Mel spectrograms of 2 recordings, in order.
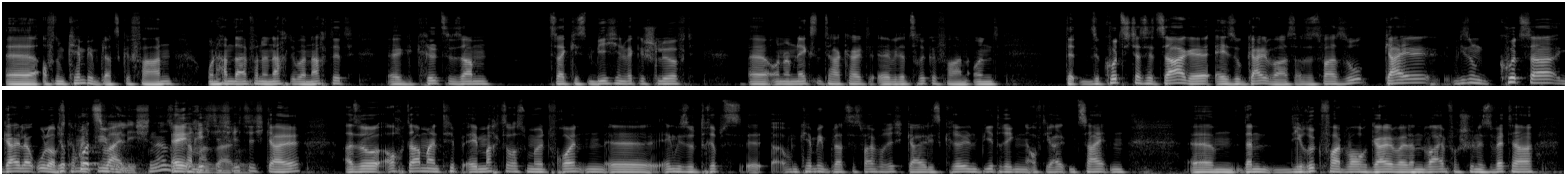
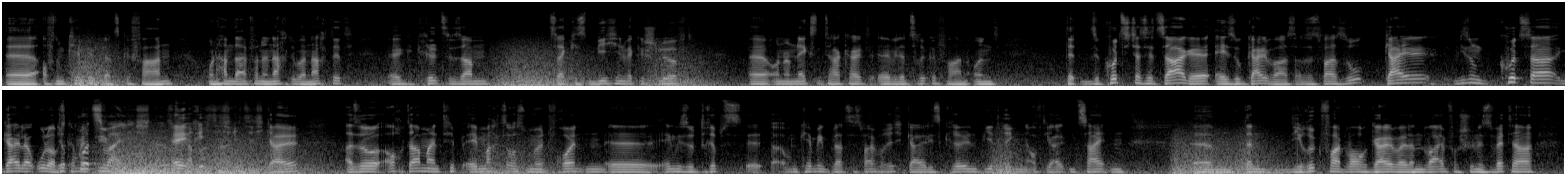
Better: first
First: none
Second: wind noise on the microphone; heavy; 8 dB below the speech

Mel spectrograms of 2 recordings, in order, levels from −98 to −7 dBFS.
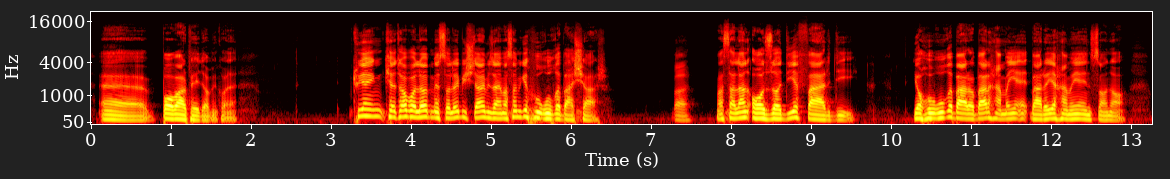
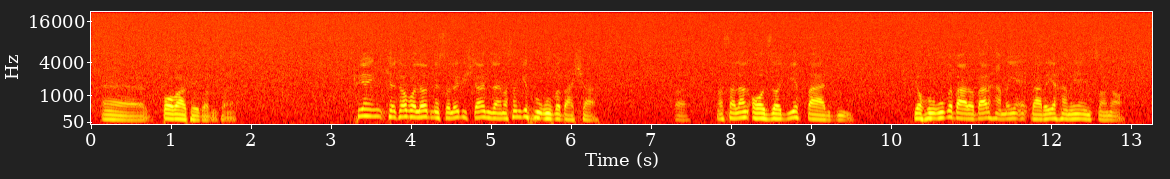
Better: first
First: none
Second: hiss; loud; throughout; as loud as the speech

